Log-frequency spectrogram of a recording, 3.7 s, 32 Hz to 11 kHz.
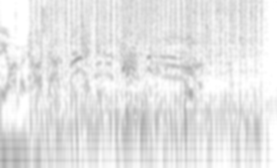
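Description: High-end SMG fire in The Division 2, with dense, rapid bursts of automatic shots rattling continuously over game ambience, loud and close for most of the stretch before cutting off.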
